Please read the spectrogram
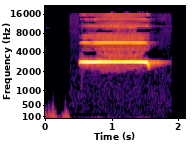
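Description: A single loud, shrill groundhog whistle holds one steady high pitch for about a second, then dips briefly at the end and stops, with no voices around it.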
